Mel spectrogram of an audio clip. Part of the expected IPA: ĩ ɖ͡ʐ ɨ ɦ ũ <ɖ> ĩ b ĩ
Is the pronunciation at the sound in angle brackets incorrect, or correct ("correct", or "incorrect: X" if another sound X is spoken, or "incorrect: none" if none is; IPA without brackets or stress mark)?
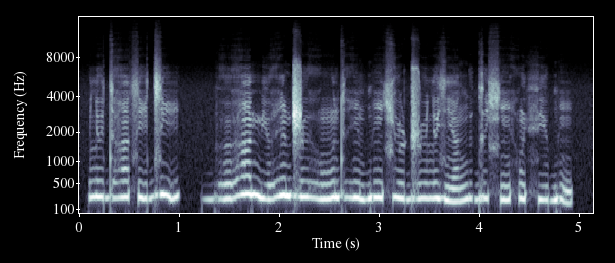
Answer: incorrect: dʱ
